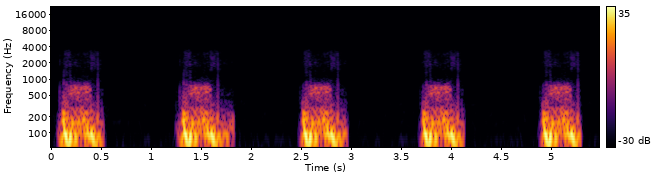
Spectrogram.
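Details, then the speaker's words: Veterinary seminar on cardiac disease in ageing dogs and cats: a typical heart valve regurgitation murmur, with regular long whooshing turbulent sounds with each heartbeat at about 50 per minute, contrasted with normal heart sounds. "근데 이제 말씀드린 대로 만약에 이렇게 앞으로 갔다 와서 이쪽으로 나가야 되는데 여기 밸브가 이상이 들어서 얘가 이쪽으로만 한게이 뒤로 가게 되는 벌어지면 어떤 소리가 나냐 하면요"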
